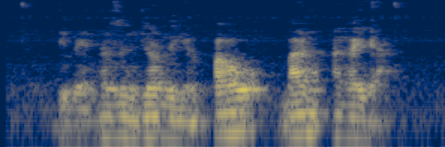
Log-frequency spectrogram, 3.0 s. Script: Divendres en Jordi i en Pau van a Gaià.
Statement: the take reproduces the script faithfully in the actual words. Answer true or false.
true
